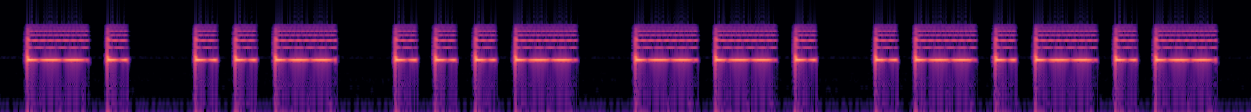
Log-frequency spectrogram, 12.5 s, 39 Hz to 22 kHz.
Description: Morse code, heard as a keyed tone, about 6 wpm, 3700 Hz. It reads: NUVG.
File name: Morze-HA2MN / hang / 20 GYAKORLAT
